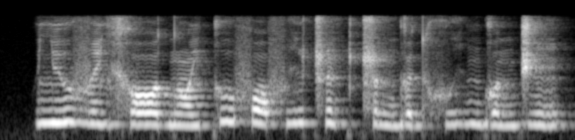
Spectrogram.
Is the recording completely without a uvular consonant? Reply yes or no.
yes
